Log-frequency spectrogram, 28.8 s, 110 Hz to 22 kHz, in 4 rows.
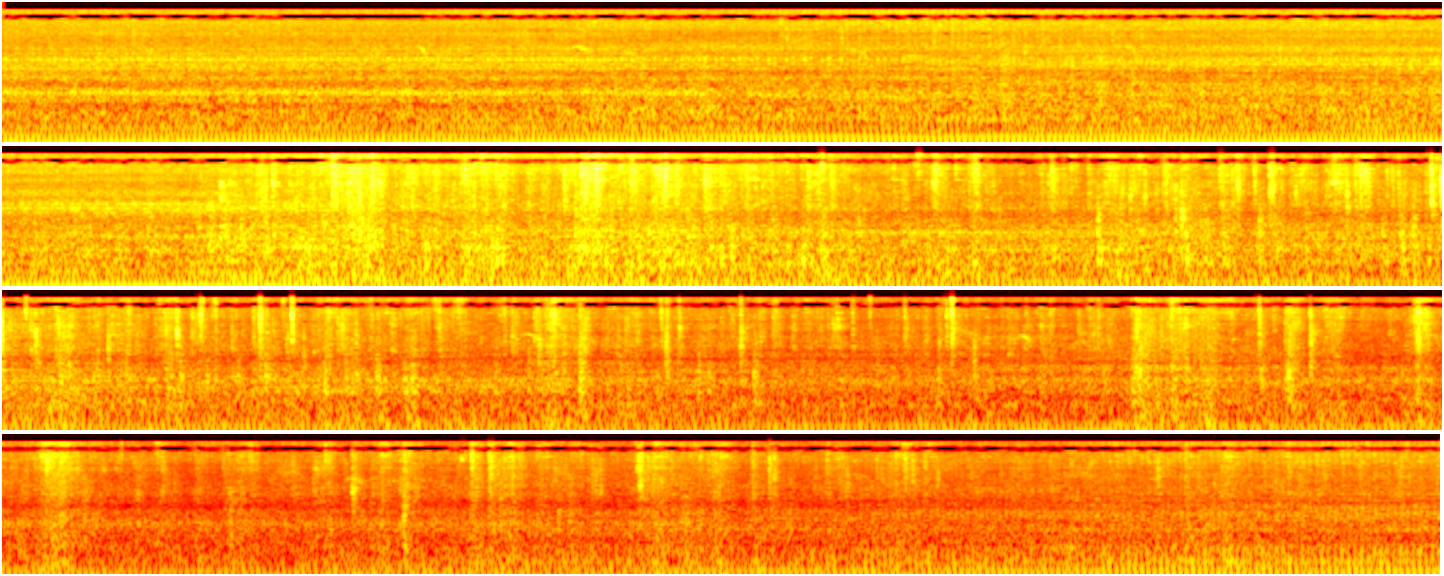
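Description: Deutz-Fahr 55 hp tractor's diesel engine running steadily while it drives a rotavator through the soil. From about nine seconds in, a close, irregular clatter of clicks and knocks from the tiller churning the earth joins the engine.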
